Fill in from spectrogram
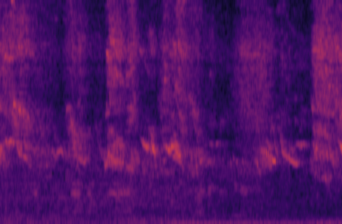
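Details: Just after dawn, a large group of Asian glossy starlings at their leafy overnight tree gives a busy chatter of thin, high squeaky calls and chirps, repeated in clusters, with a faint low drone behind.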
